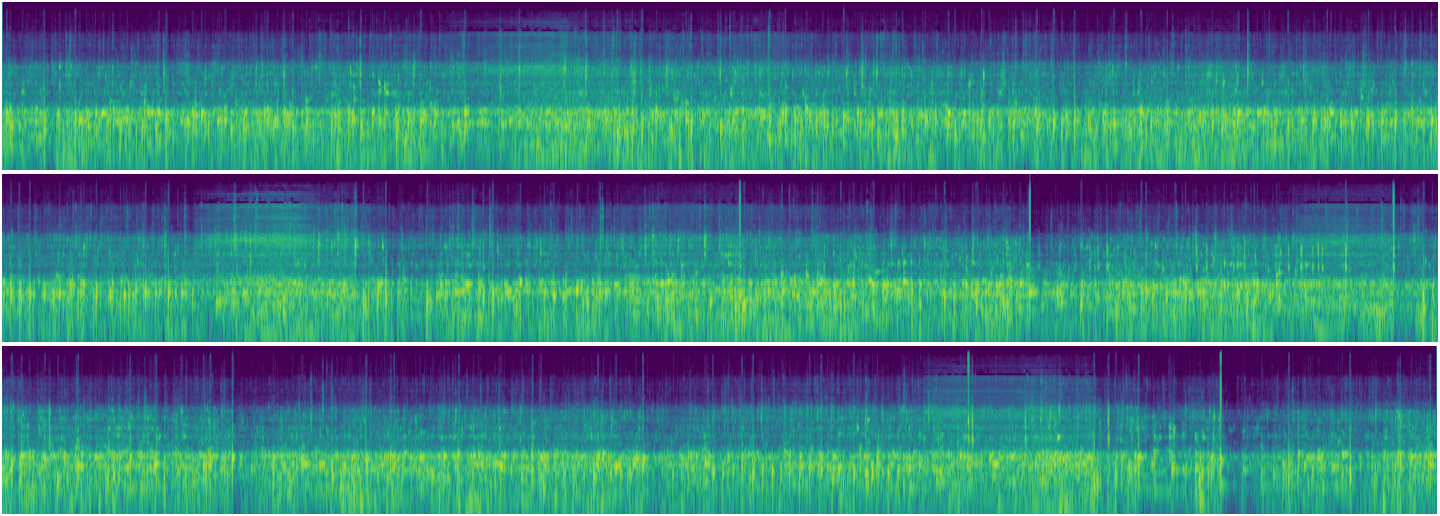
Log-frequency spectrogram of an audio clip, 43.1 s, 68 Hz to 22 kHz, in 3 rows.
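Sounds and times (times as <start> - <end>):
low underwater rushing noise: 0.0 - 43.0
regulator bubbles gurgling: 0.0 - 43.0
faint steady hum: 4.5 - 6.8, 16.3 - 18.1, 27.0 - 28.6, 37.8 - 39.9
faint clicks: 27.2 - 28.6, 38.0 - 39.9.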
